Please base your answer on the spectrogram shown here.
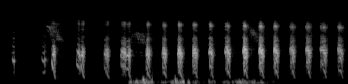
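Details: Female chukar partridge (keklik) call of a local mountain bird used by hunters. Sparse clucking notes speed up into a steady, rapid run of harsh chuck notes with low thumps beneath.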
